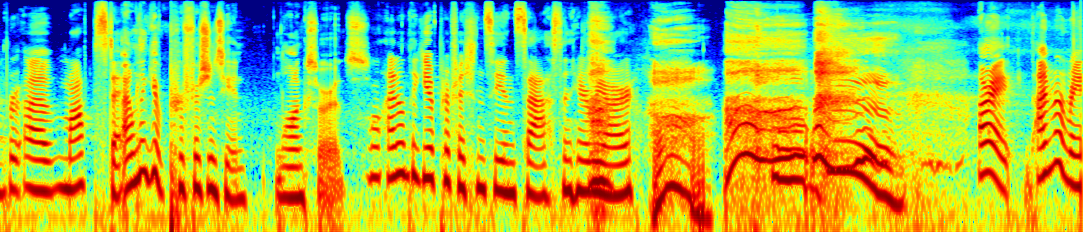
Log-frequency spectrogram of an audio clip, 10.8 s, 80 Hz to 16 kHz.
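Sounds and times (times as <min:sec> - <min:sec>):
speech: 0:00.0 - 0:09.1, 0:09.8 - 0:10.8
person yawning loudly: 0:05.9 - 0:09.6.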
